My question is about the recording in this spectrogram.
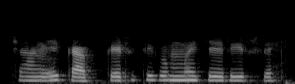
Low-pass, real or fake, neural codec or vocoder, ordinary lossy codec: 3.6 kHz; fake; vocoder, 44.1 kHz, 128 mel bands every 256 samples, BigVGAN v2; MP3, 24 kbps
